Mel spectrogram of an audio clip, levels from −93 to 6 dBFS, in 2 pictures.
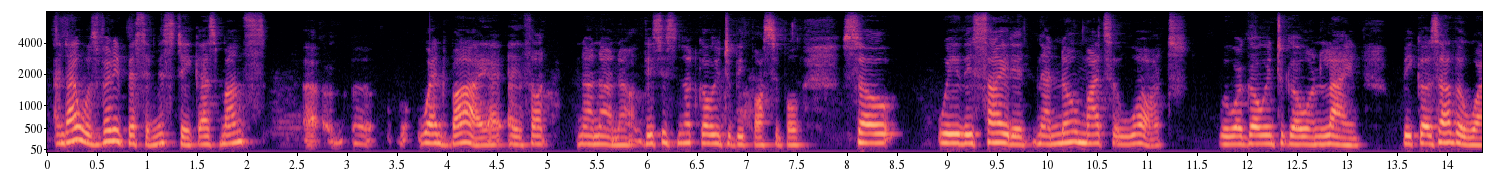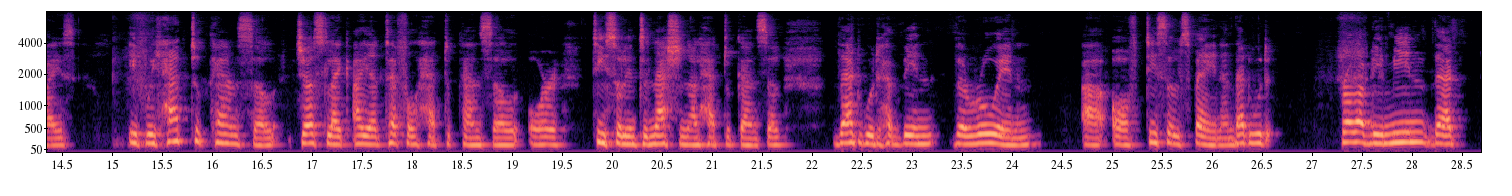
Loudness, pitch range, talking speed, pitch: -18 LUFS, 165-200 Hz, 150 wpm, 180 Hz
